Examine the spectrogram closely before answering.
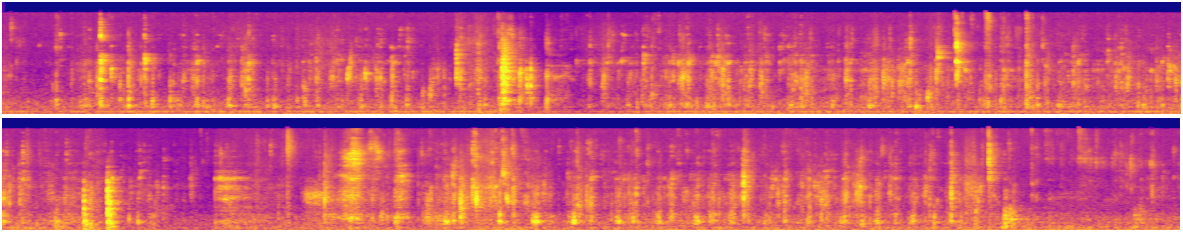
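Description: Close-miked eating of sauce-coated shrimp and scallops: wet chewing and smacking, heard as a constant irregular patter of sharp clicks and crackles.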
